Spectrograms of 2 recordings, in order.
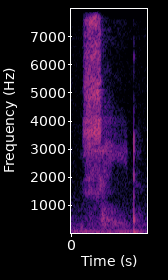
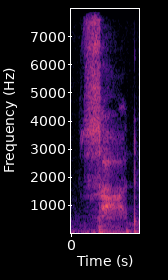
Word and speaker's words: Sade: She pronounced it with the long A, as if it were an English name. Sade. "Sade," he instructed.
